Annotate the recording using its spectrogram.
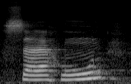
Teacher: यहाँ पर वाव मद्दा हो रहा है तो एक अलिफ की मक़दार खींच के अदा करिएगा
